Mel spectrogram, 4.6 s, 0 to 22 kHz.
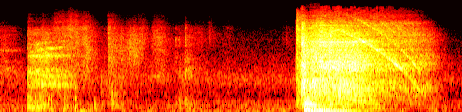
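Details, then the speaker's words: Honda Civic Si (8th gen) being boosted, first start attempt after subframe reinstall: brief rattle then a high whir spinning up and down without turning the engine; starter disengaged but kept spinning. "that's no that it was disengaged but it was still spinning that's right"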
